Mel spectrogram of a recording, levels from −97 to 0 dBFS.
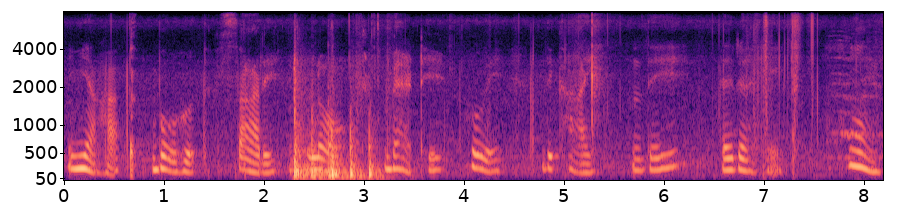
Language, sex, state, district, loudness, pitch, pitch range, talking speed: Hindi, female, Haryana, Rohtak, -24 LUFS, 205 Hz, 175-225 Hz, 75 wpm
